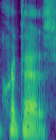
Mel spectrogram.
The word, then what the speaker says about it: Cortez: cause of CI both draw from Am I pronouncing it well? It's the curse of Cy, right? Curse of Cortez.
